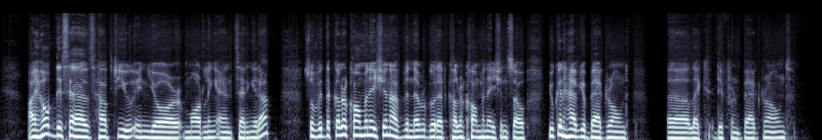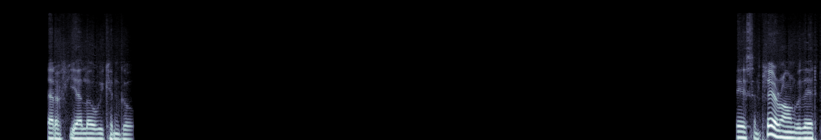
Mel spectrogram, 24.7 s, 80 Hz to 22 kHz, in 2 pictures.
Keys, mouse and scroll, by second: 0.0-1.3 middle drag, 0.0 click, 1.3-3.7 drag, 1.4 KP_0, 2.4 middle click, 3.7-4.1 middle drag, 4.0 scroll up 2, 4.1 click, 9.4 click, 11.0 click, 11.8 click, 18.9-24.6 right drag, 22.6 click.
